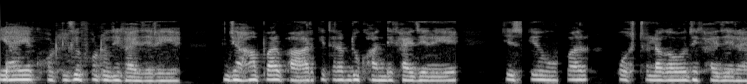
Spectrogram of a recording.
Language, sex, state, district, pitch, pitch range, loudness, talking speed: Hindi, female, Bihar, Araria, 200 Hz, 190-210 Hz, -17 LUFS, 225 wpm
